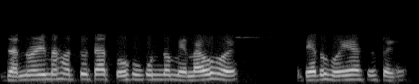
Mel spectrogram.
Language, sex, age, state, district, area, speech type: Assamese, female, 30-45, Assam, Kamrup Metropolitan, urban, conversation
